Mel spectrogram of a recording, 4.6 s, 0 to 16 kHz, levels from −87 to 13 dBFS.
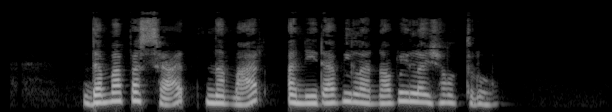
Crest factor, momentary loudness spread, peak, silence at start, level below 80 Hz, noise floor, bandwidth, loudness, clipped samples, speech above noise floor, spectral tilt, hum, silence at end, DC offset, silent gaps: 18 dB; 11 LU; -6 dBFS; 0.65 s; -74 dBFS; -79 dBFS; 9.6 kHz; -25 LUFS; under 0.1%; 55 dB; -6 dB/octave; none; 0.85 s; under 0.1%; none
